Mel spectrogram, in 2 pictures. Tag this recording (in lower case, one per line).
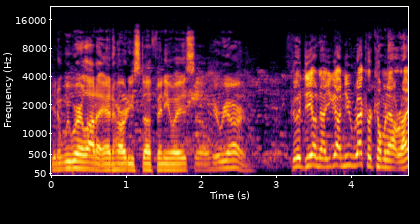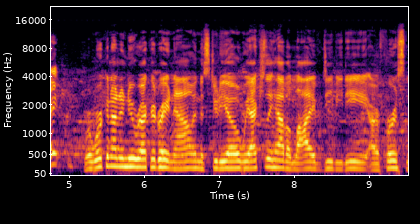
speech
